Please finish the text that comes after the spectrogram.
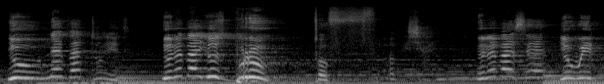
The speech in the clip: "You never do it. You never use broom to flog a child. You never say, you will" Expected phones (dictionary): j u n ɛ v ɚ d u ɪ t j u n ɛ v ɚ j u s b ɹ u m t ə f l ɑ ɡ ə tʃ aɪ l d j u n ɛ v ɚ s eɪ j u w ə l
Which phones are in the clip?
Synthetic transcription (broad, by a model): j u n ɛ v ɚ d u ɪ t j u n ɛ v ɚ j u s b ɹ u m t ə f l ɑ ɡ ə ʃ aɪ j u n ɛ v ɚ s eɪ j u w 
